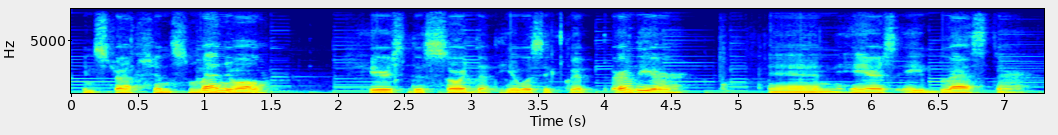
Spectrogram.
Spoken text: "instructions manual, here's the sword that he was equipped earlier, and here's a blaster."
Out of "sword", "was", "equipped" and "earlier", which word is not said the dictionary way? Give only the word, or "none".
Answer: was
